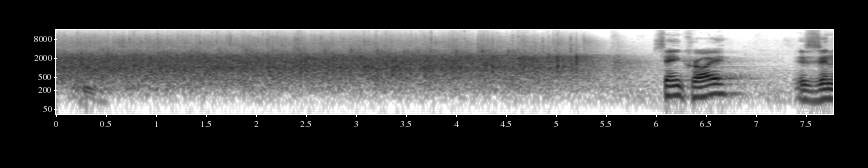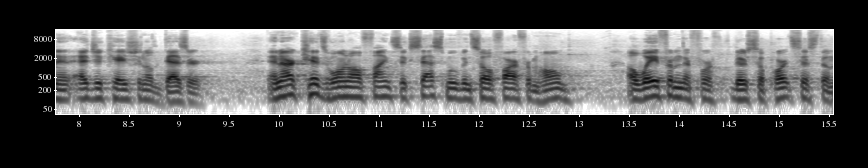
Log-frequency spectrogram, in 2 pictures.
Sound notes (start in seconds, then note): 0.0 applause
